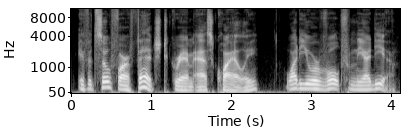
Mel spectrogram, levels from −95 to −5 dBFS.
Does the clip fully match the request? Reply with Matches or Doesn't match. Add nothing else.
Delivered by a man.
Matches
